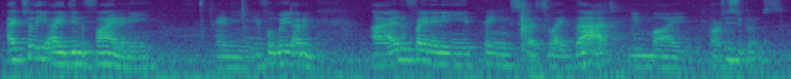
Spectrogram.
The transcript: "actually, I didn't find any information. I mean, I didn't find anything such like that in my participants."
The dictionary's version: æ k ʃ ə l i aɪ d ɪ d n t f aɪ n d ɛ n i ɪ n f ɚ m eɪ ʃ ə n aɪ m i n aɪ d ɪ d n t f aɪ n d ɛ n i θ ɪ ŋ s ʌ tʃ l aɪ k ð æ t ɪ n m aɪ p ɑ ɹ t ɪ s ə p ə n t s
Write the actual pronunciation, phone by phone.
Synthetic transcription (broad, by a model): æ k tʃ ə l i aɪ d ɪ d n t f aɪ n d ɛ n i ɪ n f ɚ m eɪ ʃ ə ɪ m i n aɪ d ɪ d n t f aɪ n d ɛ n i θ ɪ ŋ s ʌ s l aɪ k ð æ t ɪ n m aɪ p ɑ ɹ t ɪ s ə p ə n t s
